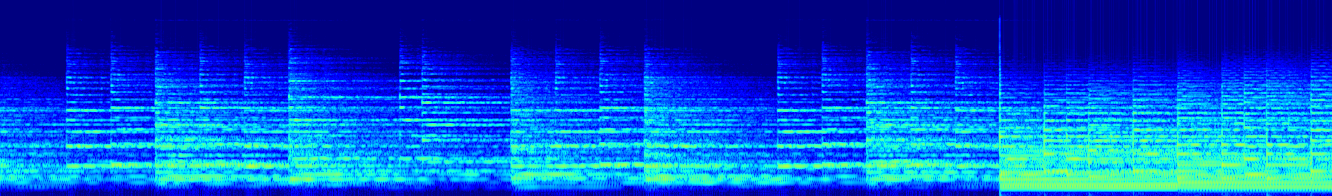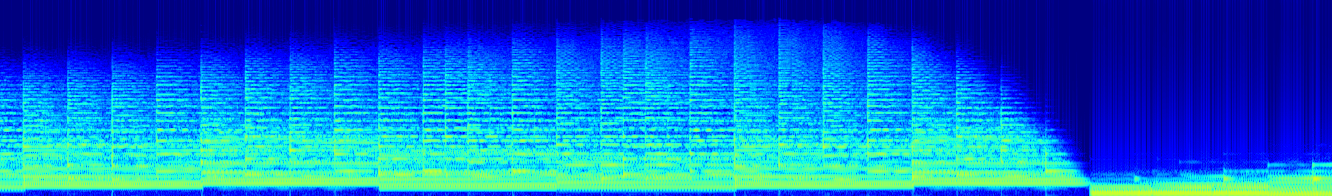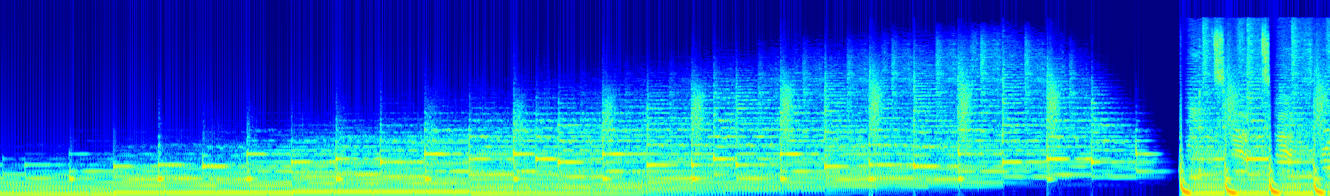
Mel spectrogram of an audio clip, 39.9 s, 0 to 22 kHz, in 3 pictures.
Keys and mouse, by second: 0.8 click, 1.2 click, 1.8 g, 3.0 g, 4.4 `, 6.1 click, 6.6 click, 6.8 g, 8.4 click, 8.8 g, 10.2 g, 11.0 click, 11.1 g, 12.3 click, 12.4 g, 13.5 click, 13.7 g, 15.3 middle click, 16.3 click, 16.7 g, 17.0 click, 17.3 g, 19.3 click, 20.1 click, 20.3 `, 21.7 click, 22.9 click, 23.5 click, 24.8 click, 25.1 g, 29.6-31.9 drag, 32.4 click, 32.7 shift+click, 33.4-34.5 drag, 35.3 click, 35.8-36.8 drag, 37.4 click, 37.6 shift+click, 37.9 shift+click, 38.4-39.7 drag.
